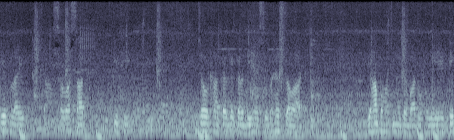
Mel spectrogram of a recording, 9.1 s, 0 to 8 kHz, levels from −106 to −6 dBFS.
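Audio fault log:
No fault in this audio.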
